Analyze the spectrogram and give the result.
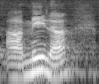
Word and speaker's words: Amen: They pronounce it Amina, but it's the very same word.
